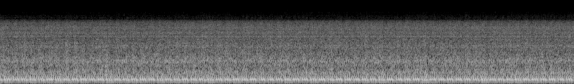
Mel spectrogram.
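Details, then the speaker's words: Yamaha Thundercat, reassembled with all panels and tank back on and 3 litres of oil: a warm, even idle at about three pulses a second with no ticks, knocks or leaks. Normal idle. "That sounds sweet now. I can't even hear no engine noise on that. That sounds lovely. That engine is sweet as."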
